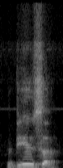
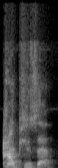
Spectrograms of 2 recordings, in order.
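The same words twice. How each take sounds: First: The stress is on the second syllable. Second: The stress is on the first syllable. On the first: The speaker calls it right. "you put the stress on uh, um, on the second syllable" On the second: The speaker calls it wrong. "it's not abuser"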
